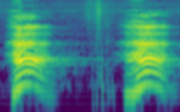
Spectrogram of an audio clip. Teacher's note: Di pangkal tenggorokan kita ada huruf hamzah dan huruf ha.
